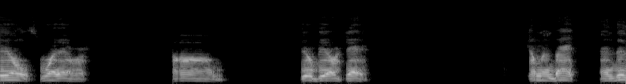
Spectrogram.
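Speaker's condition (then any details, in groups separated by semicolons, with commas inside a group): Laryngectomy; laryngectomy for cancer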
